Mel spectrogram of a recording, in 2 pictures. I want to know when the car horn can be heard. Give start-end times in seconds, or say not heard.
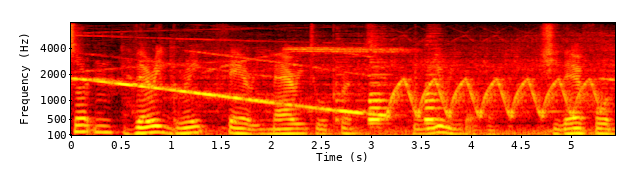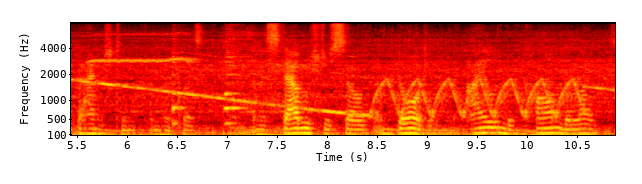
2.6-3.8, 6.5-7.2.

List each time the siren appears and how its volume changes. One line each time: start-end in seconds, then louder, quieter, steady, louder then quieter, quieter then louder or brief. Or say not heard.
0.0-10.8 quieter.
